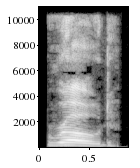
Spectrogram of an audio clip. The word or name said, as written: rode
